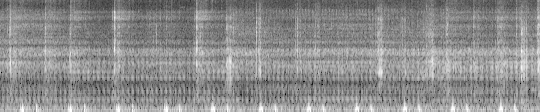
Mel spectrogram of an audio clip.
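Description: Race quad engines idling at the starting gate, a steady hum broken by heavy low thumps about twice a second.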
